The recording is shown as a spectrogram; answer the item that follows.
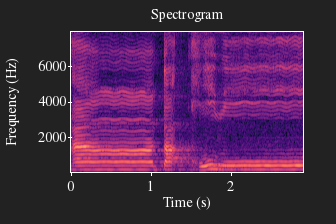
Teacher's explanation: نون ساکن کے بعد تا حرف اخفا میں سے ہے تو یہاں پر اخفا ہوگا، یعنی غنہ زمانی کر کے پڑھیں گے۔ حمزہ ساکن کو ہمیشہ جھٹکا دے کر پڑھتے ہیں، یہاں پر جھٹکا دے کر پڑھیں گے۔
